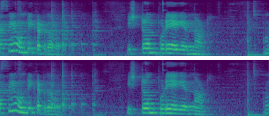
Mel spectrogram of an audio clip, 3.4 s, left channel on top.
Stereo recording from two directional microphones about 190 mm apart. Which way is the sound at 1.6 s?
50° right (ahead or behind).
